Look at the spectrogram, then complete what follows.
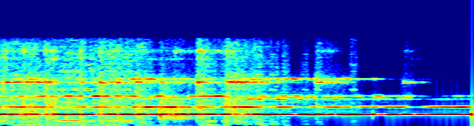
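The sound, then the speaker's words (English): A victory bell rings loudly to celebrate a first land deal, its clanging strokes blending into a sustained metallic shimmer with strong harmonic overtones that linger and fade over a couple of seconds. “Well, let's pause for a second and celebrate that first land deal that you did with the victory bell.”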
